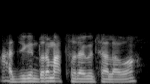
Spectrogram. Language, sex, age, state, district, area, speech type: Odia, male, 30-45, Odisha, Nayagarh, rural, conversation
